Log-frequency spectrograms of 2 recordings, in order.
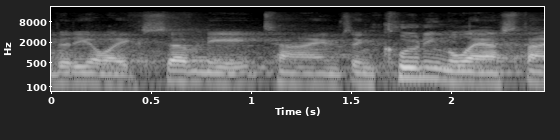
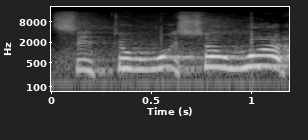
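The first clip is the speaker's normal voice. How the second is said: indignant; 4 dB louder than usual. Real, not acted. Arguing with official over trespass.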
